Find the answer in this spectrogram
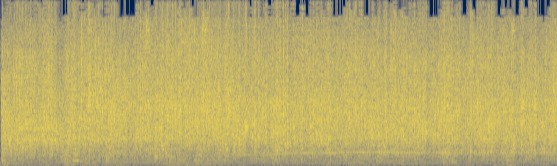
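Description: Loud, steady crackling rustle of clothing rubbing against the camera's microphone. It starts and stops abruptly.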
